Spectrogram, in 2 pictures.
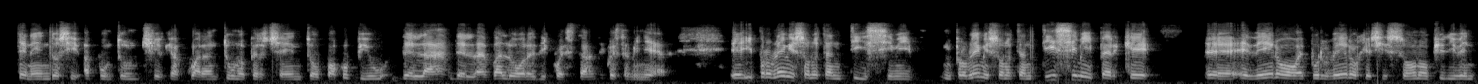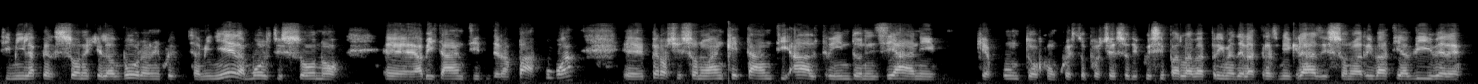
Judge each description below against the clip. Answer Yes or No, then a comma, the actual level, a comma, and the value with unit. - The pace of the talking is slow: No, average, 145 wpm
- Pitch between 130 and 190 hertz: Yes, medium, 140 Hz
